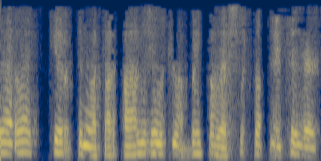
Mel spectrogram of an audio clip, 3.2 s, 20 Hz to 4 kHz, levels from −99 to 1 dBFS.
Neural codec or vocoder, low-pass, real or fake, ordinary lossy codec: codec, 16 kHz, 0.5 kbps, FreqCodec, smaller model; 3.6 kHz; fake; MP3, 16 kbps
